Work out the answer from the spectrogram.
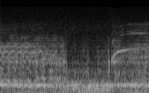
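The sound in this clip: A horse whinnies as it is being readied in a stable, a continuous, shrill whinnying sound over a steady tonal hum, ending with a brief rising squeal.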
